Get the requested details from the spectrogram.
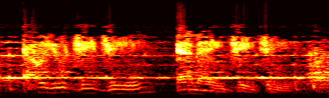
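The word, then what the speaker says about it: Luggnagg: right outside the town of lugn oh I'll spell that for you l u g n a GG lug nag but guler's crew were suspicious of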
